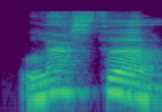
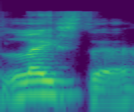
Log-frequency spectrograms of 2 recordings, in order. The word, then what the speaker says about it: Leicester: it more like it some people will pronounce lace there which fine I mean it's fine your answers are also correct but most like they'll say Lester Leicester that's it lay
